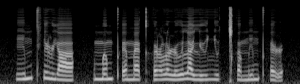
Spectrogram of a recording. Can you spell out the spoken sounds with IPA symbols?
i m tʰ i ɭ j a | m ə m pʼ ɛ m æ kʰ ə ɭ lˠ ɪ ɭ ɯ l a lʲ ɯ ʎ ɯ ǀʰ ɜ m i m pʰ ɛ ɭ

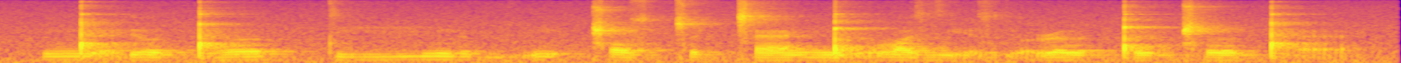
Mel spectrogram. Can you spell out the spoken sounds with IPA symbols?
ŋ͡ǃ ɛ̰ ɾʲ ɔ ə̯ ɡ͡ǃ əː | t iː ŋ ʏ b ḭ ŋ ə ǁ ɔ z ǀ ʏ ǀ æ ŋ͡ǃ ṵ lˠ ɛ z lʲ æ̰ z ɾʲ ɔ̰ ɭ əː ǃ ʏ ǁ əː ǃʰ æ̰

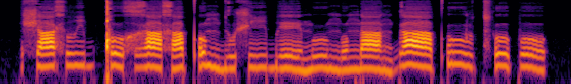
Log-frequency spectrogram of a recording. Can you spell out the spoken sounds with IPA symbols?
ʃ aː˦˥ x β i˦˥ b ǃ oː˥˧ x ɣ aː˥˧ x a˦˥ pʼ o˥˧ ŋ d u˦˥ ʃ i˦˥ b eː˥˧ m uː˥˧ ŋ o˦˥ ŋ ɾ aː˥˧ ŋ ɡ aː˥˧ pʼ uː˥˧ l t͡sʼ ʊː˥˧ p o˥˧

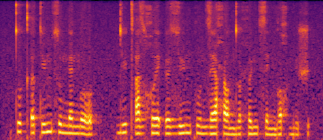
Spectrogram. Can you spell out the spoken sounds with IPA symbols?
tʷ ə kʼ ə t y ŋ s u ŋ ɛ ŋ o | d y tʼ a z χʷ e ʔ ø z y ŋ k u n z ɛ ħ ɔ n d u ħ y ŋ s e ŋ ɡ o χ b y ʃ

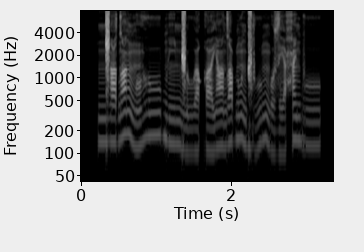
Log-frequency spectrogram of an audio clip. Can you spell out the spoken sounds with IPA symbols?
ŋ͡ǁ i˧ dˤ ũ˥ ŋ õ˩˥ ɦ uː˥ b ĩː˧ ŋ͡ǁ uː˩ qʷ i˩ j ẽ˧ dˤ u˥ b ũ˥˩ ɡ͡ǁ uː˩˥ ŋ o˩ z e˩ ħ ĩ˥ b uː˧

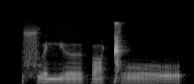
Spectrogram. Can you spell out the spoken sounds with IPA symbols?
sʷ ɛ nʲ əː ɠ ɒ ɡ͡ǁ oː

